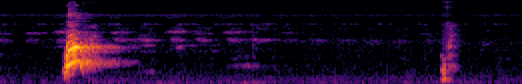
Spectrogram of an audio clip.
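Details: One loud, abrupt dog bark followed by a long pause and a much softer short yap near the end, nothing else audible.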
